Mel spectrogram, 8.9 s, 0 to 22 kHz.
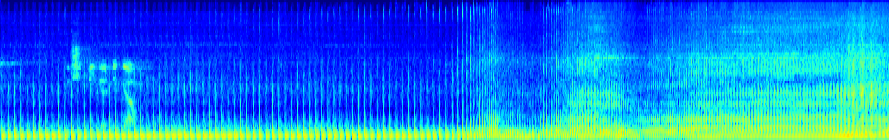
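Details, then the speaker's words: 2017 Kawasaki Z125 Pro at idle after fitting a Hindle Evo Megaphone exhaust, gasket was a concern: exhaust blocked briefly to build back pressure, even idle and clean throttle blips, no whistle or hiss; exhaust gasket sealing well. "Bring a little back pressure. If that was leaking, you'd hear it whistling up there. So, I know I got a good seal."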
